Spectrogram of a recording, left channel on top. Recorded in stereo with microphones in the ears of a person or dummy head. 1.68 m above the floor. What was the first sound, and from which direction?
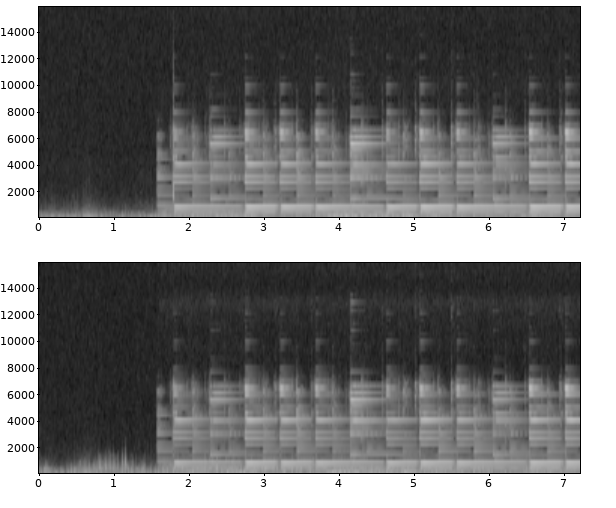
A guitar, 5° right (ahead or behind).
